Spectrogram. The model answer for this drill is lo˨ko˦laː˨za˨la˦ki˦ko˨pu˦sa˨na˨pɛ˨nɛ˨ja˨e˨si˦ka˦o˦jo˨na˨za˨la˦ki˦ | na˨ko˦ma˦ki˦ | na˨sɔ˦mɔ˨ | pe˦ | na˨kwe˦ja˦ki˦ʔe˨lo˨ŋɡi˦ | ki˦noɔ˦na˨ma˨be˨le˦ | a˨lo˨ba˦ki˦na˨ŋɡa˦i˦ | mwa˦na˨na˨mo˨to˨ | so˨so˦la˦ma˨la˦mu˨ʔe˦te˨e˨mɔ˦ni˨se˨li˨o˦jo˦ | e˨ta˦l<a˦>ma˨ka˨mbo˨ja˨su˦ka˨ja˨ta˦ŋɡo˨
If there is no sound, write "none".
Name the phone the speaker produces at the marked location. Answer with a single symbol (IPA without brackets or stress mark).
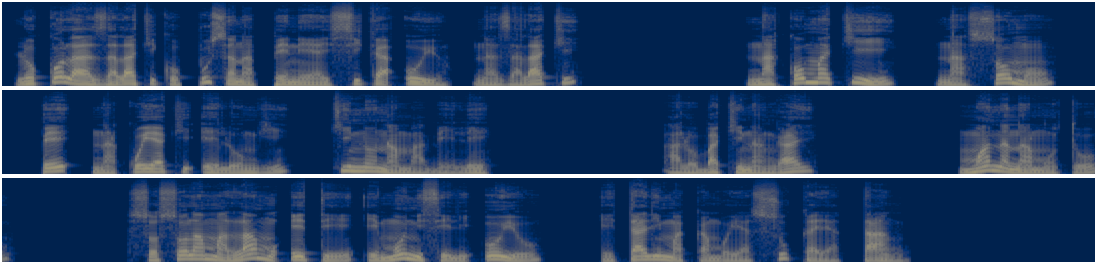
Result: i˦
